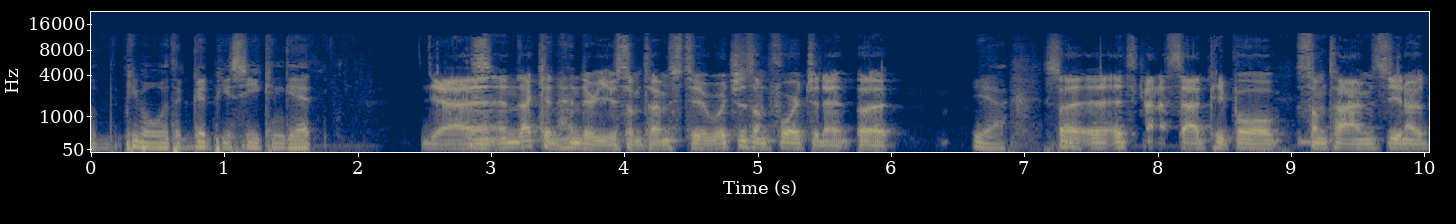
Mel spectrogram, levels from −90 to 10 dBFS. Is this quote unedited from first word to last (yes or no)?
yes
